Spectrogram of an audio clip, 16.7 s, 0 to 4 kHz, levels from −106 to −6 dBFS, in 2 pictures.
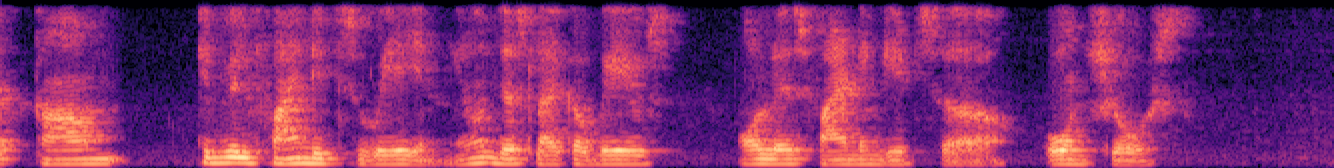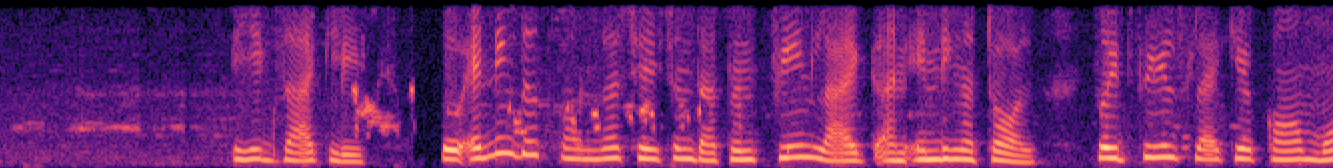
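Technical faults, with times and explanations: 8.79–9.73 s, 10.59–10.95 s and 11.72–11.91 s, echo leak: A faint, delayed copy of the speech trails the talker, lagging by about 363 ms each time. It sits well under the main speech, roughly 20 to 30 dB down, loudest in the middle burst. The likely cause is a far-end loudspeaker feeding its microphone, with the echo canceller failing to remove all of it. The leftover was sent back, so the talker hears themselves late.
11.05–11.19 s, speech suppressed in double talk: The speech drops out in a short hole of about 150 ms, falling as much as about 40 dB at its deepest. This comes just after the second echo burst, while both sides overlap. The likely cause is an echo canceller that could not separate its own talker from the returning echo. It clamped down on both together, so the speech gets swallowed for that moment.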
